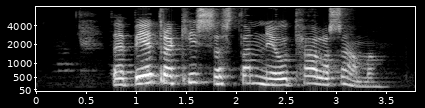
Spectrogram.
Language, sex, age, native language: Icelandic, male, 12, Icelandic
